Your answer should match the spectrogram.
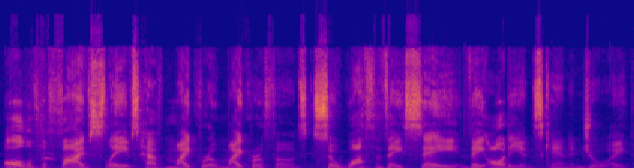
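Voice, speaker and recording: A man's voice: medium pitch, expressive, slow pace, fairly bright tone. A young man hosting a comedy podcast, reading a story aloud in a mock-dramatic way and cracking up. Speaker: podcast host, reader.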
